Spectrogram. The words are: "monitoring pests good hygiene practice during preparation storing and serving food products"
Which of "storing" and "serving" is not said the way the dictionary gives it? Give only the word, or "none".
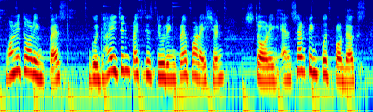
serving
